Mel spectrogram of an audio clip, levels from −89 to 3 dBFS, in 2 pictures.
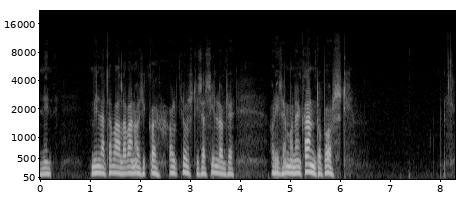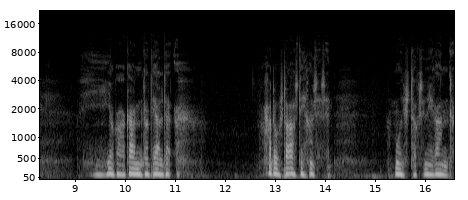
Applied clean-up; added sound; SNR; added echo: none; none; none; none.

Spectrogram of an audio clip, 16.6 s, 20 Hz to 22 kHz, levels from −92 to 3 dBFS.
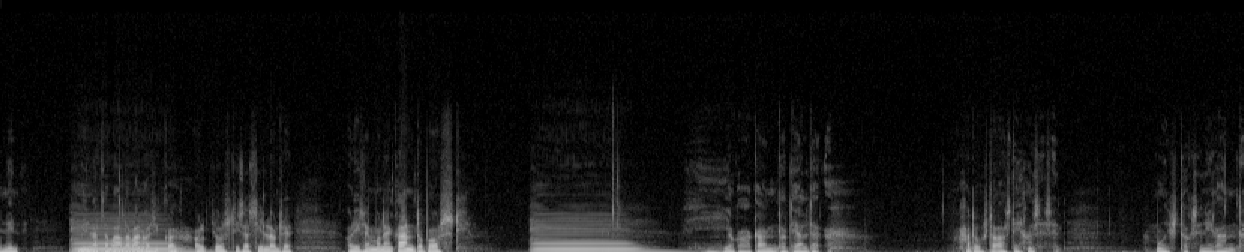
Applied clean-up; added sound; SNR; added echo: none; Bowed string instrument; 0 dB; none.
